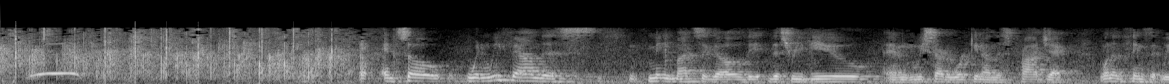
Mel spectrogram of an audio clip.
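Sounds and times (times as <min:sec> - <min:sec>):
audience applause: 0:00.0 - 0:03.8
speech: 0:03.9 - 0:11.6.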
